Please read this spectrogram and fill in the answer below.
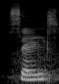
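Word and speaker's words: Celts: इनको हम pronounce pronounce सेल्ट्स भी बोल सकते हैं और के्ट्स भी। बट हम इनको के्ट्स ही बोलेंगे।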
